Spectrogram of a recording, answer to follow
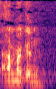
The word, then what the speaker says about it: Amergin: In Celtic tradition, one of the earliest poets of Ireland, the precursor to Merlin, was called Abergahain, or in English you pronounce it Amergin.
